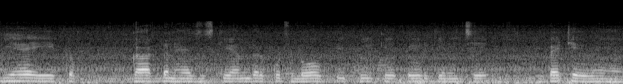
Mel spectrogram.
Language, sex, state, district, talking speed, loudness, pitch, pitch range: Hindi, male, Rajasthan, Bikaner, 155 wpm, -16 LUFS, 140 Hz, 130-140 Hz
